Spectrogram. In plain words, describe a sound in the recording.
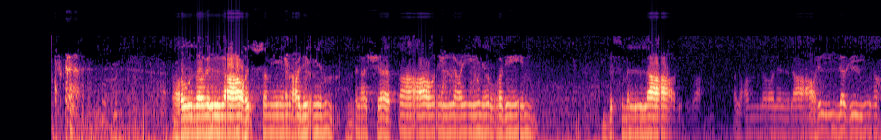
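An elderly man delivers a speech with animation, heard through an old, muffled recording.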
